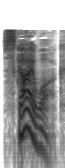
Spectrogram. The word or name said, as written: skywalk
